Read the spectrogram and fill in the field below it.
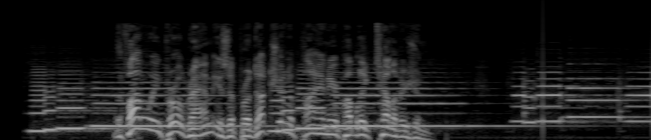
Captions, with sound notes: - [Voiceover] The following program is a production of Pioneer Public Television.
